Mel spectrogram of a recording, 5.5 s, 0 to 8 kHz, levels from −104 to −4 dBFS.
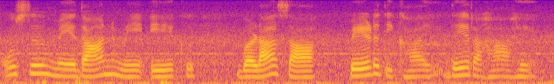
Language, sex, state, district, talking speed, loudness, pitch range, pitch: Hindi, female, Madhya Pradesh, Dhar, 120 wpm, -18 LUFS, 185-225 Hz, 190 Hz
